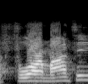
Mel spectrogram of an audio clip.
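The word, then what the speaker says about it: Florimonte: on the interwebs just uh type in uh Flora Monty into Google it's f-l-o-r-i-m-o-n-t-e I know it's Tim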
